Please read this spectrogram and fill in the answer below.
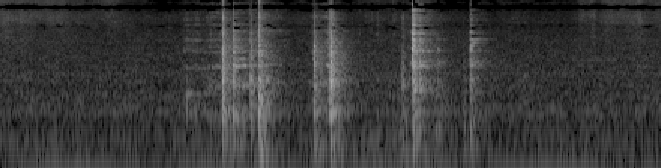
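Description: Baking dishes clattering as they are handled and set down on the counter: a quick run of about six sharp clinks and knocks over two seconds, starting about a second in.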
